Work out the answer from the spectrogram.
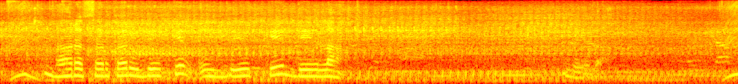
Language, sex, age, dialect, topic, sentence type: Bhojpuri, male, 31-35, Western, agriculture, statement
